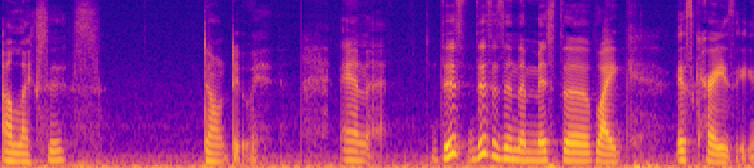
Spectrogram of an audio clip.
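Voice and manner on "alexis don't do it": very calm, hushed, breathy whisper. Recalling the voice that called the speaker's name, retelling a very calm voice. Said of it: "in the most calm voice".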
